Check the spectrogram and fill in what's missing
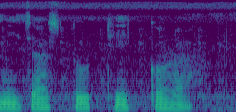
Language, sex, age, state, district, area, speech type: Assamese, male, 18-30, Assam, Lakhimpur, rural, read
